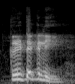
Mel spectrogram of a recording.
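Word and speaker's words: critically: फिर देखिए क्रिटिकली, क्या होता है? क्रिटिकली, यहां पर भी ए का उच्चारण नहीं हो रहा है।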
